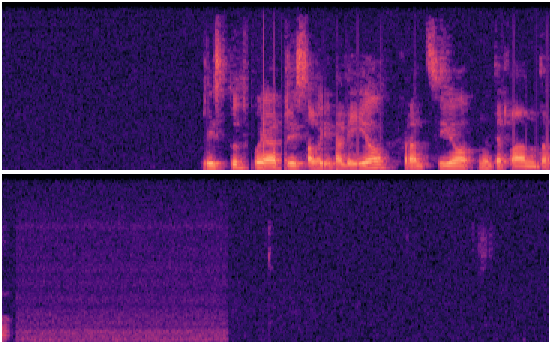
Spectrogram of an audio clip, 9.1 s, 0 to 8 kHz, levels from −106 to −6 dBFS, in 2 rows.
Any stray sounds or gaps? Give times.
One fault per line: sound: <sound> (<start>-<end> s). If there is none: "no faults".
no faults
